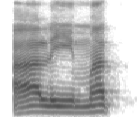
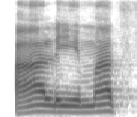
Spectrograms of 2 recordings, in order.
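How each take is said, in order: No difference in how they are said.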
